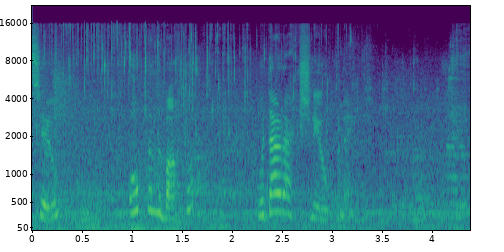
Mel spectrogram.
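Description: Red wine poured in a thin stream into a wine glass through a needle-type wine preservation device, whose needle is pushed through the cork and capsule and which fills the bottle with argon as wine is drawn. Short bits of voice are heard twice over the pour.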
